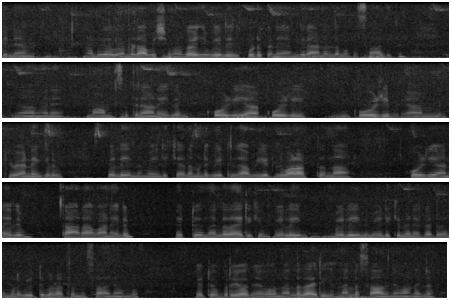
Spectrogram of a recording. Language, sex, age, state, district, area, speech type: Malayalam, female, 30-45, Kerala, Alappuzha, rural, spontaneous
